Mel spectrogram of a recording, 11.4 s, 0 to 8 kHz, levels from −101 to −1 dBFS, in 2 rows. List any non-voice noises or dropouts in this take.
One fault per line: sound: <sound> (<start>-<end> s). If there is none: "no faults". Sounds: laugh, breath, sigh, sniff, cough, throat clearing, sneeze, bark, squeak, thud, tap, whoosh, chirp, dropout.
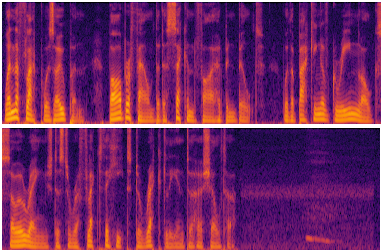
sound: sigh (10.2-11.2 s)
